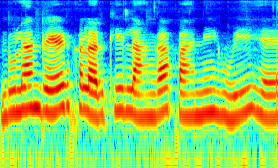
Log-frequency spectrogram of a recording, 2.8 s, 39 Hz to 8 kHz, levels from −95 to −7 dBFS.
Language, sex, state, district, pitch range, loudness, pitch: Hindi, female, Jharkhand, Ranchi, 210-245 Hz, -17 LUFS, 225 Hz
